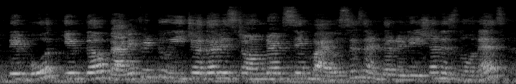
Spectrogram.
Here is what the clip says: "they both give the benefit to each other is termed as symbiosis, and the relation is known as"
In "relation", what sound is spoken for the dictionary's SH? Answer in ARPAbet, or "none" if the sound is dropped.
SH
